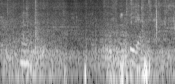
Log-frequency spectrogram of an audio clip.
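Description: Faint voices in the background, with a single light knock about a second in.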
